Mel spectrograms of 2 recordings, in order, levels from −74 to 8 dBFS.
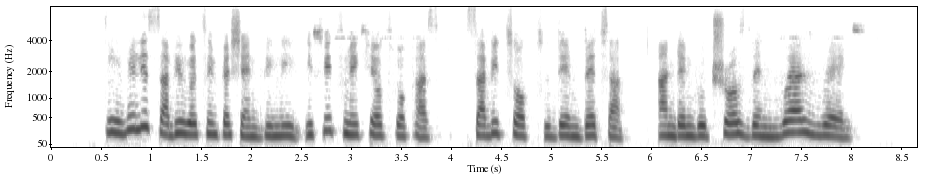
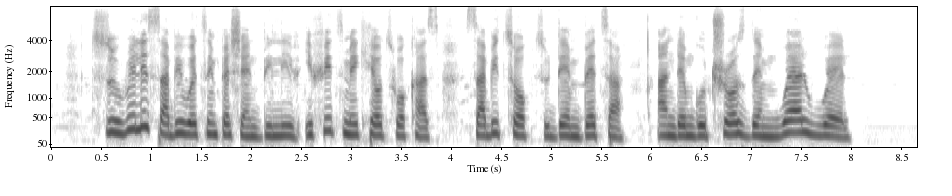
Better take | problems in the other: second | noise reduction (neural mask model DeepFilterNet 3)

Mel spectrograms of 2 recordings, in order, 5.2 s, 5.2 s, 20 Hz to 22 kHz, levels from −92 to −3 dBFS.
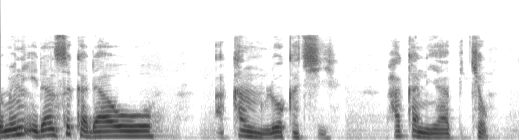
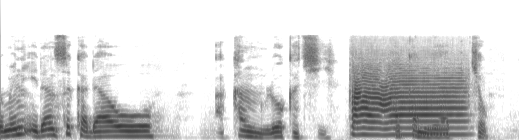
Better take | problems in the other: first | background sound (Trumpet); 4 dB above the speech

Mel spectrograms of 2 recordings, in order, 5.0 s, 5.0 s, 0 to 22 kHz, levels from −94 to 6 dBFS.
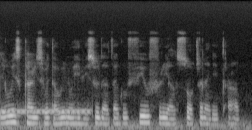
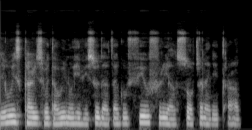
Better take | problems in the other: second | background sound (Telephone); 9 dB below the speech

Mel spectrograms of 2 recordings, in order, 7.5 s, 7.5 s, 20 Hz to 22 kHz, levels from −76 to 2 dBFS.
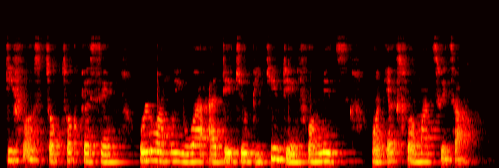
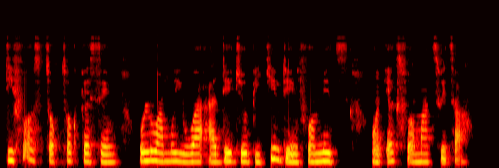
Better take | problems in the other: second | room echo; dies away in 0.4 s

